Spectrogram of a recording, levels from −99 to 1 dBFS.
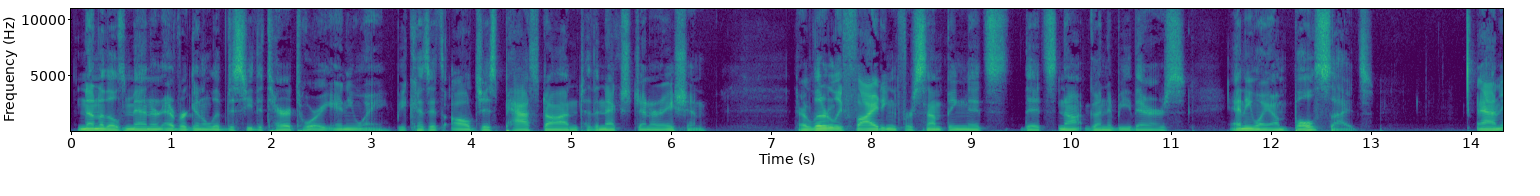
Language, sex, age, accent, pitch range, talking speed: English, male, 30-49, American, 90-105 Hz, 170 wpm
